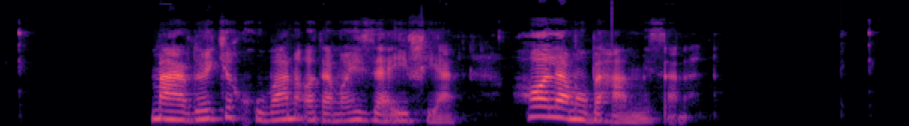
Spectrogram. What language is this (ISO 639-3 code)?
fas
